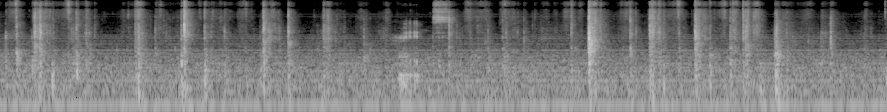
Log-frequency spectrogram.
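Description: Tarot cards being shuffled and handled during a pick-a-card reading, a quiet steady run of soft papery riffles and flicks with a few sharper snaps, close up and without talk.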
